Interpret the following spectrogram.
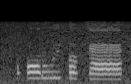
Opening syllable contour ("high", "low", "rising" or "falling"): high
